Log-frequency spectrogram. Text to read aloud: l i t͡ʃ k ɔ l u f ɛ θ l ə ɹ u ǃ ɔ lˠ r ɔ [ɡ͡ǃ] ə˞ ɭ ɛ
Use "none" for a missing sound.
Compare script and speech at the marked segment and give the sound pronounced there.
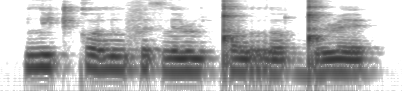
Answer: ɡ͡ǃ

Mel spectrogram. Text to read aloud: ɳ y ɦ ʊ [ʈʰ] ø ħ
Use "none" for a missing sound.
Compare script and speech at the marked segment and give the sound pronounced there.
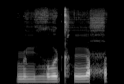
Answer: ʈʰ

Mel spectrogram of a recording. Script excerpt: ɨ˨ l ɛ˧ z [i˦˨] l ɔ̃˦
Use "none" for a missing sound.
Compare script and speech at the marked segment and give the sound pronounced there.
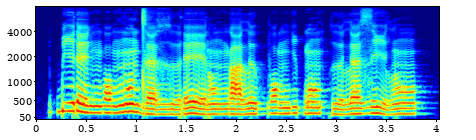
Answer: i˦˨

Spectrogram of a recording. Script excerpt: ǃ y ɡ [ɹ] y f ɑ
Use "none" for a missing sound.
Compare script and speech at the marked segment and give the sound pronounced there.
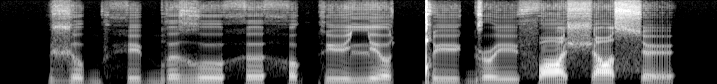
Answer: ɹ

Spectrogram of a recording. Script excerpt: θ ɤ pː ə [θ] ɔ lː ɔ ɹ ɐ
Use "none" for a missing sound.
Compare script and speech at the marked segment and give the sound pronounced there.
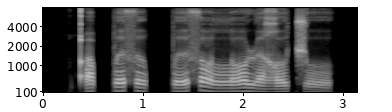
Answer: θ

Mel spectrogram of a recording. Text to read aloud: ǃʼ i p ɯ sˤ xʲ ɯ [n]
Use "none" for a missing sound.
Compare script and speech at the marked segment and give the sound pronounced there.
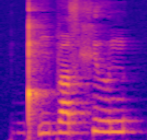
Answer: n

